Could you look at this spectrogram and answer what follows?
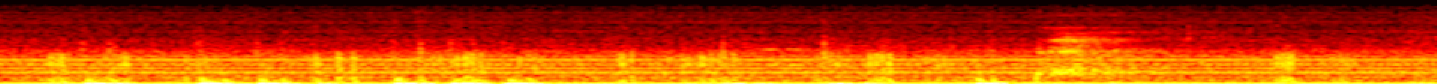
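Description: Steady low electrical hum from the recording setup, with soft, irregular low thumps of keys being pressed on a computer keyboard, bunched in the first three and a half seconds.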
